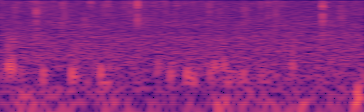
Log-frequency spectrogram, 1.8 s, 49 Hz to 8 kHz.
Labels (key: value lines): label: biophony, pulse
recorder: SoundTrap 500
